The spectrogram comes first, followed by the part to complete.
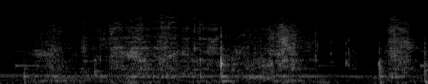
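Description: A wooden spoon stirs sugar into strained cranberry juice in a pan. It makes grainy scraping strokes along the pan bottom, with a sharp knock of the spoon against the pan about two seconds in.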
